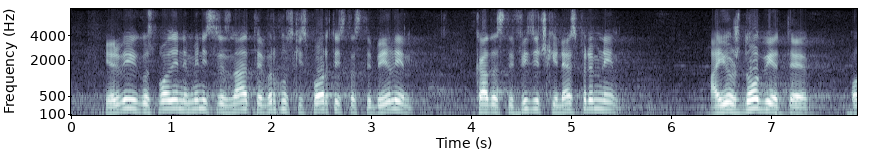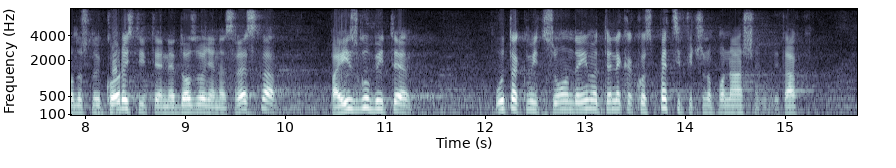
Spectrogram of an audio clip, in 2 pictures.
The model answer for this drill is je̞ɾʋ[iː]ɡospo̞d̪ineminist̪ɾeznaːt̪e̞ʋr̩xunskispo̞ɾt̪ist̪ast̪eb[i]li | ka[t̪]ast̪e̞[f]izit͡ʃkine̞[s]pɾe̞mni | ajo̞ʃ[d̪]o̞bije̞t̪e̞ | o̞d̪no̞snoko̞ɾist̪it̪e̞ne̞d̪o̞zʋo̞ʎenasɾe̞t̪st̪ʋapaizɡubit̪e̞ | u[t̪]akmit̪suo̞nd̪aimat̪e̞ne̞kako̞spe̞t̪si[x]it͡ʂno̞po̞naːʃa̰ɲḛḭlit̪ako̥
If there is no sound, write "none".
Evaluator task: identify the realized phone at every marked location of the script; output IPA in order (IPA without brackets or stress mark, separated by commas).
iː, iː, d̪, f, s, d̪, t̪, f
